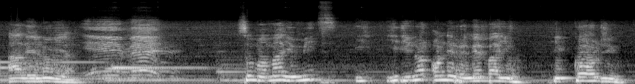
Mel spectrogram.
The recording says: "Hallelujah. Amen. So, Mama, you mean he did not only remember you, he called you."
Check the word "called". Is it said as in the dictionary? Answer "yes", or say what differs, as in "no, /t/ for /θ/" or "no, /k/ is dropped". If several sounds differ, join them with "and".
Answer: yes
